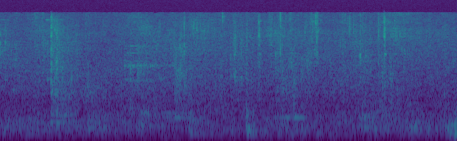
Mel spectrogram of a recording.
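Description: Near silence with faint, scattered footsteps and small knocks from people shuffling forward in a line across a church floor.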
